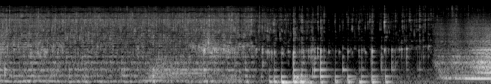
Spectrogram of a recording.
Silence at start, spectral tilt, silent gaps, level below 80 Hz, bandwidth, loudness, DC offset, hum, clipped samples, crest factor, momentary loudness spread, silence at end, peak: 0 s; -5 dB/octave; none; -36 dBFS; 16.5 kHz; -22 LUFS; under 0.1%; none; under 0.1%; 20 dB; 10 LU; 0 s; -2 dBFS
